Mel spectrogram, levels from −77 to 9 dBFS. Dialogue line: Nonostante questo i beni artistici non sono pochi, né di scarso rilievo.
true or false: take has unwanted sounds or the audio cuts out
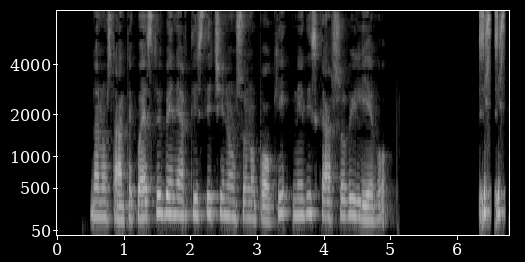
true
